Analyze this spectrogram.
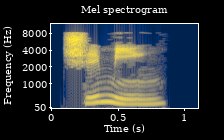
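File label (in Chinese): "驰名", Mandarin Chinese; chinese-flashcards; hsk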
